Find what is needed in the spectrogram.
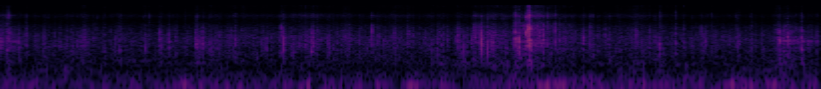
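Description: Near silence: faint outdoor background with scattered small clicks, and one sharper click a little past halfway.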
